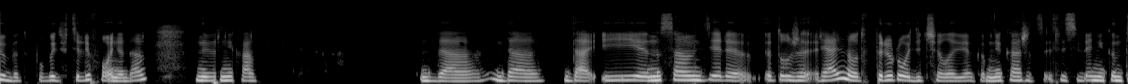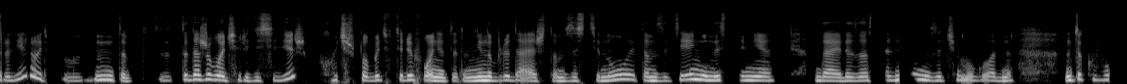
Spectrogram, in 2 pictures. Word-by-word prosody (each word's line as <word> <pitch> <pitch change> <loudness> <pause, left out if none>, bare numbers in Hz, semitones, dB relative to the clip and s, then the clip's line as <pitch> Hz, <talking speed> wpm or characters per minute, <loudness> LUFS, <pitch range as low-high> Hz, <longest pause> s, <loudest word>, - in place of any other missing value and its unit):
любят 170 -6 +1
побыть 175 -1 -2
в - - -18
телефоне, 190 -5 0
да, 180 +6 -2 0.5
наверняка. 180 -1 +1 1.6
Да, 160 -1 -1
да, 180 -7 0 0.3
да. 175 -2 0
И, 195 0 +1
на 185 +1 +7
самом 200 -1 +3
деле, 190 -3 -1
это 200 0 -1
уже 185 -2 +1
реально 210 +8 +3
вот 175 -3 +1
в - - -26
природе 200 -4 +2
человека. 165 0 -4
Мне 170 +1 +3
кажется, 180 -2 -4
если 195 - -6
себя 185 +2 -5
не 185 -1 +6
контролировать, 200 - 0 0.2
ну, 190 +5 0
т 160 -4 -4 0.5
ты 220 - -1
даже 225 +2 +3
в - - -2
очереди 175 -3 0
сидишь, 205 - -4
хочешь 195 +2 -8
побыть 190 0 -1
в - - -28
телефоне. 200 -5 +3
Ты 165 +2 -7
там 160 0 0
не 180 - +8
наблюдаешь 185 -3 +3
там 160 - -2
за 170 +1 -4
стеной, 205 +8 +1
там 180 -3 +2
за 165 0 -8
тенью 215 +3 +4
на 190 0 +6
стене. 190 -3 0 0.4
Да 180 -2 +1
или 170 +1 0
за 175 +1 -2
остальными 205 +4 -1
за 180 0 -3
чем 100 -10 -4
угодно. 165 - -3 0.5
Ну, 190 +1 +4
так 235 +3 -3
вот 215 +1 -5
185 Hz, 155 wpm, -23 LUFS, 170-200 Hz, 1.6 s, не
